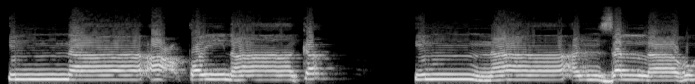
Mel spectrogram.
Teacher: نون مشدد ہے، نون کے اوپر تشدید آیا تو نون کو کھینچ کر پڑھیں گے. یہاں پہ بھی انا انزلناہ میں نون کے اوپر مشدد آیا تشدید کھینچ کر پڑھیں.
